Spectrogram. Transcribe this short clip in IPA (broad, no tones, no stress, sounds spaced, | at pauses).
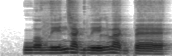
w ɔ v e n z a ɡ β e l β a ɡ p æ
